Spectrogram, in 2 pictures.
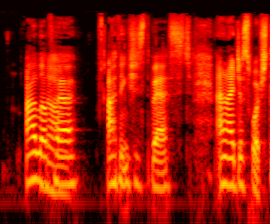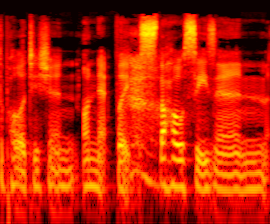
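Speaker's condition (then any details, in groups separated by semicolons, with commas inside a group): No condition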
